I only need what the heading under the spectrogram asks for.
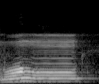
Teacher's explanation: kafnya dibaca tasdid, ditekan, dimasukkan, diidghamkan.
